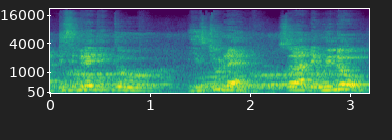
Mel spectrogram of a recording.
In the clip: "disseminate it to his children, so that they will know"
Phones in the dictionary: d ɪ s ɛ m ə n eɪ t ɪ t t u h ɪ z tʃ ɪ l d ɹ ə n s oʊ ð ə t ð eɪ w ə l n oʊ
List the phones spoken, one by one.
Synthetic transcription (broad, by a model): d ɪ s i m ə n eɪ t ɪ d t u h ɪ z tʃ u d ə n s oʊ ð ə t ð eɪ w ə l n oʊ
